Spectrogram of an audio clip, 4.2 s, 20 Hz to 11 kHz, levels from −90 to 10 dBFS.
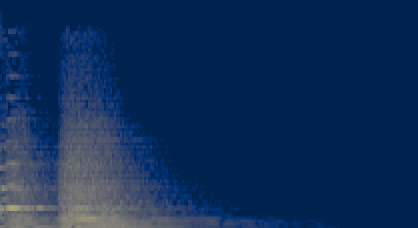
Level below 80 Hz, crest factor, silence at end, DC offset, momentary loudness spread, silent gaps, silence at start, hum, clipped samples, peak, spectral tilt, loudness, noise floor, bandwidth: -48 dBFS; 20 dB; 2.45 s; under 0.1%; 18 LU; none; 0 s; none; under 0.1%; -14 dBFS; -6 dB/octave; -32 LUFS; under -90 dBFS; 10 kHz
